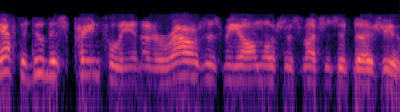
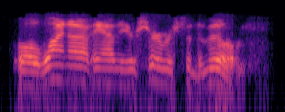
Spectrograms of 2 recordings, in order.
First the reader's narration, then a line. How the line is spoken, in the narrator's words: replied in a breathless sigh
